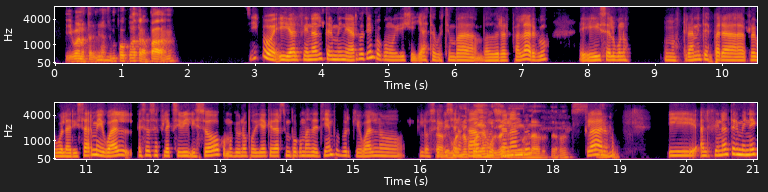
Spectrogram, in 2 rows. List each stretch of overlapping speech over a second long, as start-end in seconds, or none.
16.2-17.7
